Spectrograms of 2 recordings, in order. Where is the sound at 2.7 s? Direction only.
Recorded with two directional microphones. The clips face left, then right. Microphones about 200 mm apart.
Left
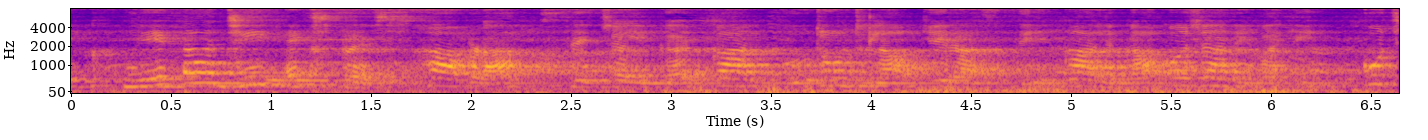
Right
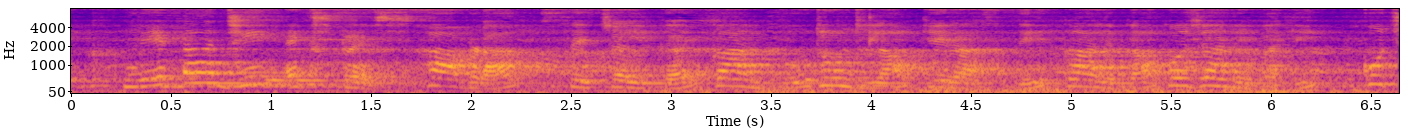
45° right (ahead or behind).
